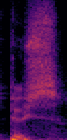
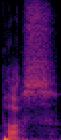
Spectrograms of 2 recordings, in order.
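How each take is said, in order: First: The vowel is short, as in 'puss'. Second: The vowel is as in 'bus'. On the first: The moth is named for being cat-like. The speaker calls it right. "so it's puss" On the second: The name refers to the body fluid. The speaker calls it wrong. "not pus"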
